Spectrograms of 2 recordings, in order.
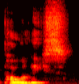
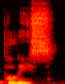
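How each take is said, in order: First: The first vowel is a full, stressed vowel. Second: The first vowel is a weak uh sound. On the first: Only certain regions say it this way. "some of these unstressed vowels get stressed in certain parts of the country" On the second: Most parts of the country say it this way. "I say police"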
